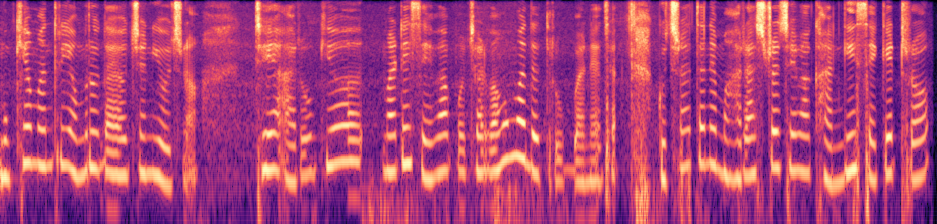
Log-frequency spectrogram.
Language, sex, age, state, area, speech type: Gujarati, female, 18-30, Gujarat, urban, spontaneous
